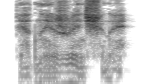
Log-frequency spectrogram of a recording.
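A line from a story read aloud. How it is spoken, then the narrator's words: Whisper. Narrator (Russian): прошептал Гленарван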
